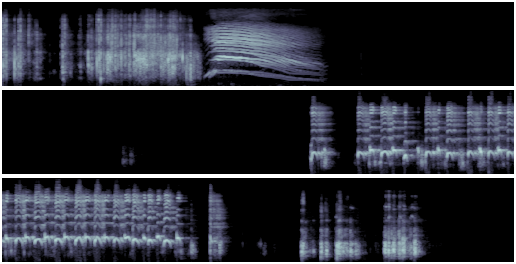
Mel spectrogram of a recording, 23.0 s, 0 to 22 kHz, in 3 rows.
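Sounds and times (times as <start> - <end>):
high squeaks: 12.3 - 18.7.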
